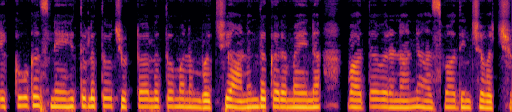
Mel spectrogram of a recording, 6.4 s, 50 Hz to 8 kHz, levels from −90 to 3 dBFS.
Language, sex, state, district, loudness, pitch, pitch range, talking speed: Telugu, female, Andhra Pradesh, Chittoor, -15 LUFS, 195 Hz, 185-205 Hz, 75 wpm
